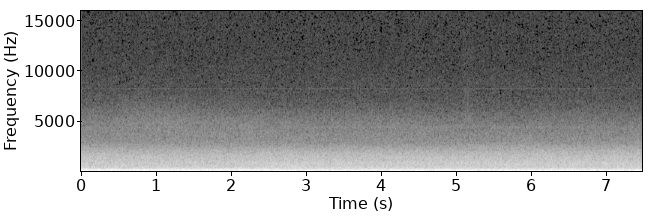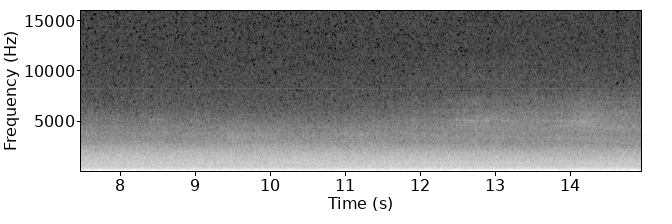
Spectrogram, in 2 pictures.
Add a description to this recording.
This was recorded at the corner of Cedar Creek Park at Ott st and Hamilton st. It was recorded at night with a Sony recorder.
